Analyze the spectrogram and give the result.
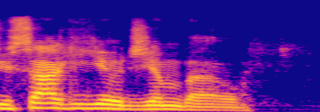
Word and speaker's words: Usagi Yojimbo: It's Usagi Yojimbo.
